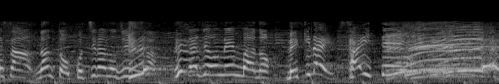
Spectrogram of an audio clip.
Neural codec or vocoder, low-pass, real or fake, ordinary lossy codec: none; none; real; none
